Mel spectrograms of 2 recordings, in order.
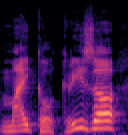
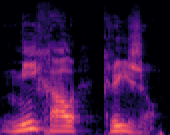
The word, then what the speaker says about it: Michal Krizo: No, not Michael Krizo. I know that's how you guys call him, you Americans, but actually his name is pronounced Michal Krizo.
